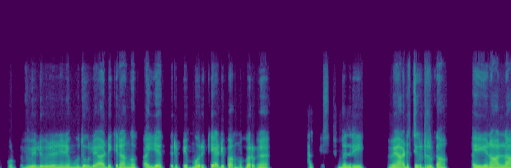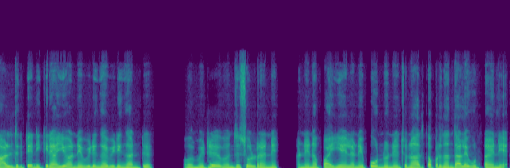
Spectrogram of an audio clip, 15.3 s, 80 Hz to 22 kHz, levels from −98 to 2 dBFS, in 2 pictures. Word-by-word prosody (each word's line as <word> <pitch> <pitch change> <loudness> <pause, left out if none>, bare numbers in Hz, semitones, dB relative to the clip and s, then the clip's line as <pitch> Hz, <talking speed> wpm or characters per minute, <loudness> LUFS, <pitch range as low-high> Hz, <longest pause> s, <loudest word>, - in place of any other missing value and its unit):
விட்டு 195 +4 -9
வெழு, 180 +2 +1
வெழுனு 215 +3 0
என்ன 200 - +1
முதுகுலே 210 +2 0
அடிக்குறாங்க. 210 +1 0 0.2
கைய 195 +4 +2
திருப்பி 205 +1 -3
முறுக்கி 215 +2 +1
அடிப்பாங்க 205 +2 -2
பாருங்க. 185 -4 +1 0.7
அது 215 +3 -12
மாதிரி 195 0 +2 0.7
அடிச்சுகிட்டு 205 +2 -1
இருக்கான். 185 -2 0 0.4
ஐயோ 200 +2 +3
நான் 195 +1 +3
அழுதுகிட்டே 200 +3 +1
நிக்கிறேன். 215 -1 +1
ஐயோ 200 +2 +2
அண்ணே 210 +1 0
விடுங்க 210 +1 +1
விடுங்கன்ட்டு. 205 -1 0 0.5
அப்புறமேட்டு 205 +4 0 0.2
வந்து 200 +3 0
சொல்றேன்னு, 215 0 +1 0.4
அண்ணே 190 +3 0
நான் 205 -2 -2
பையன் 195 +5 +2
இல்ல 210 -1 0
பொண்ணுன்னே 205 +1 +1
சொன்னேன். 220 0 +2
அதுக்கு 205 -1 -1
அப்புறம் 195 +2 -1
தான் 215 - +2
அந்த 200 -2 +3
ஆளே 195 +2 +2
விட்டான் 200 +1 -1
என்னய. 190 - -1
205 Hz, 155 wpm, -23 LUFS, 195-215 Hz, 0.7 s, ஐயோ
